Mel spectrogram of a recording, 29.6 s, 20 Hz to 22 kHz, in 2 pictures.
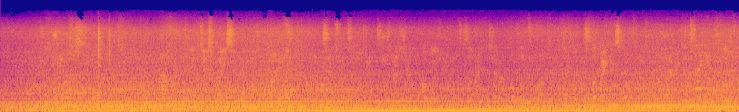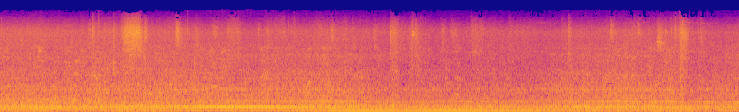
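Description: Volvo B6LE single-deck bus's six-cylinder diesel engine running under way, heard from inside the saloon, its note rising and falling as the bus speeds up and changes gear.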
